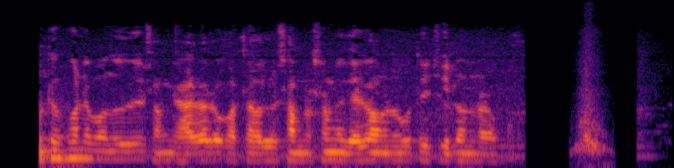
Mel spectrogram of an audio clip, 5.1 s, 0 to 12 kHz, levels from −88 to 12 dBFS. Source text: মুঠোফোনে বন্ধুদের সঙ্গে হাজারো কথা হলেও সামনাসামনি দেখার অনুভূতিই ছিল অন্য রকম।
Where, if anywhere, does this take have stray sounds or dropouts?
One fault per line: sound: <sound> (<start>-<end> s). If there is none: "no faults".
sound: whoosh (4.3-4.6 s)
